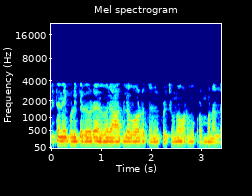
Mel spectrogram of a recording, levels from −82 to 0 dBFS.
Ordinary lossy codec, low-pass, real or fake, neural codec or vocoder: none; 3.6 kHz; real; none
